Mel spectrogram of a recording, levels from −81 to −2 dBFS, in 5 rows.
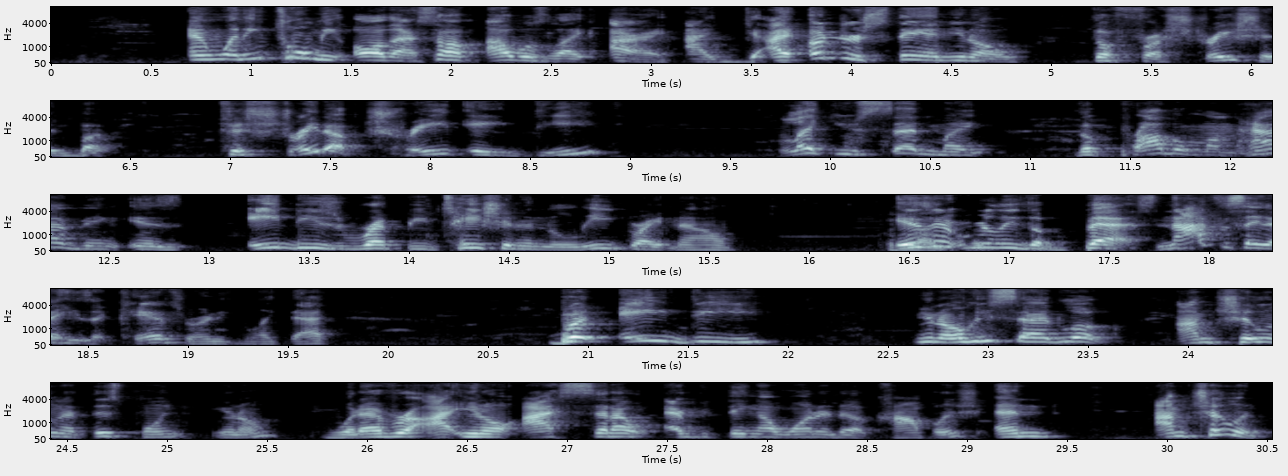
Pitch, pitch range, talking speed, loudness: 200 Hz, 165-240 Hz, 170 wpm, -24 LUFS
